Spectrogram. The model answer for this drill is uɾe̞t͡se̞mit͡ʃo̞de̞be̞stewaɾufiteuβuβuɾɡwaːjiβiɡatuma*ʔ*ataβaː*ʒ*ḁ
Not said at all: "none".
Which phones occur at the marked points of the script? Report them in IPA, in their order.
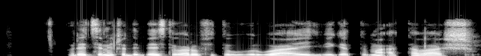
ʔ, ʃ

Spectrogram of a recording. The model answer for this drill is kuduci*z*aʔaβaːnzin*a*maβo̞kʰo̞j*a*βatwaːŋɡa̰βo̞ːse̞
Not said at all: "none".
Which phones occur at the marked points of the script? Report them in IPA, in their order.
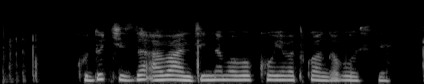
z, a, a

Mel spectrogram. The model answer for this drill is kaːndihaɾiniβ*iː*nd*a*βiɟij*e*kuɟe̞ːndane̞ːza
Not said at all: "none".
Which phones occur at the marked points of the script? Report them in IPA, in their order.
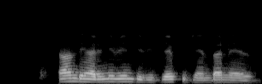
iː, i, e

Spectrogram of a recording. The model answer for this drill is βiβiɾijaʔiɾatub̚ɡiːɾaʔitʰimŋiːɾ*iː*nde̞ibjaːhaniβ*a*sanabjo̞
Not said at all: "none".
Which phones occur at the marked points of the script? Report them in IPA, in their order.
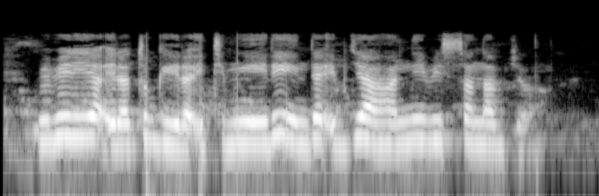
iː, i

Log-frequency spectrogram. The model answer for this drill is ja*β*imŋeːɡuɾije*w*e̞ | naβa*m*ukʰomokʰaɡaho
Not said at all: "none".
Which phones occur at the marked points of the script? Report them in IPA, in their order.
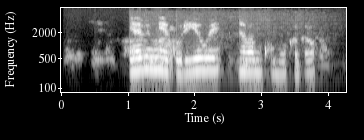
β, w, m

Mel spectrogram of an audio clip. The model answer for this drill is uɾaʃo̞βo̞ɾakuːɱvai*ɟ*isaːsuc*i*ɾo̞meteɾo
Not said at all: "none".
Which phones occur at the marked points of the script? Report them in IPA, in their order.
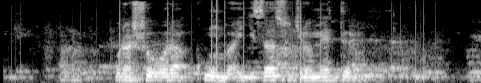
ɟ, i

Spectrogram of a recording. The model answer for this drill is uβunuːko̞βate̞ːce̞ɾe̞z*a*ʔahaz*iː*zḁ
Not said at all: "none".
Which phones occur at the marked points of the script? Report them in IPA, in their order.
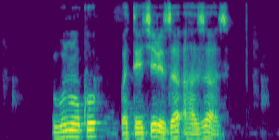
a, aː

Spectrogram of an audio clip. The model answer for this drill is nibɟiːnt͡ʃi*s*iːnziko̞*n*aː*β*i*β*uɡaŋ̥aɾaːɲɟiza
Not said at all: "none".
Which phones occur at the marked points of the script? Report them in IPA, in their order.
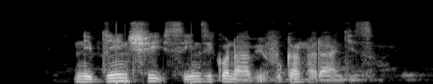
s, n, β, v

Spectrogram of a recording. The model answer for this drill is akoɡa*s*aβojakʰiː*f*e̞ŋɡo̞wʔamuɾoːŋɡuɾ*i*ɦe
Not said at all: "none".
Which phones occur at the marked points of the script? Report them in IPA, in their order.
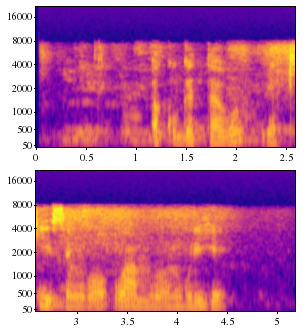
t, s, i

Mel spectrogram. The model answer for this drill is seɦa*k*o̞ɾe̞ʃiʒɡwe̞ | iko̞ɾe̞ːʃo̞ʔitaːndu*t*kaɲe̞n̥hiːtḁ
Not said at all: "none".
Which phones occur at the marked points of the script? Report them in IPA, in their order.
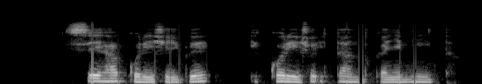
k, none

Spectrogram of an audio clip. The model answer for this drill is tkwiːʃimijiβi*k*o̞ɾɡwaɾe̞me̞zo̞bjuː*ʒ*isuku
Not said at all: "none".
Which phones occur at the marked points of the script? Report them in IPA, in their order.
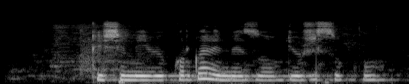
k, ʒ

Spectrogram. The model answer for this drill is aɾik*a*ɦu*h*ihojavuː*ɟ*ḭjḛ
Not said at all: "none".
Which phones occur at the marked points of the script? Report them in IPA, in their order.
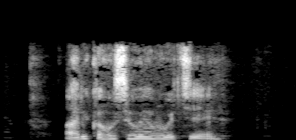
a, s, c

